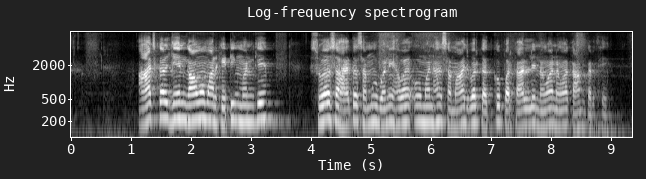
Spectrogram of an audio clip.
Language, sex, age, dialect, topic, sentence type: Chhattisgarhi, male, 18-24, Western/Budati/Khatahi, banking, statement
